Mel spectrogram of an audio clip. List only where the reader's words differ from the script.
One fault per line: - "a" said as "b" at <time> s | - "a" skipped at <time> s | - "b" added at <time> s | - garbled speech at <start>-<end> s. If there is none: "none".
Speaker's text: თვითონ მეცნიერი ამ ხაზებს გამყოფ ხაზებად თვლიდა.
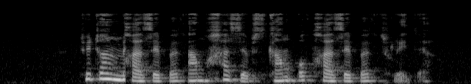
- "მეცნიერი" said as "ხაზებად" at 1.3 s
